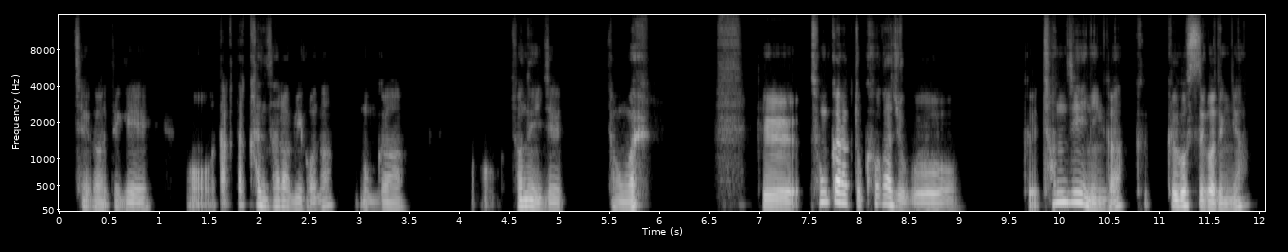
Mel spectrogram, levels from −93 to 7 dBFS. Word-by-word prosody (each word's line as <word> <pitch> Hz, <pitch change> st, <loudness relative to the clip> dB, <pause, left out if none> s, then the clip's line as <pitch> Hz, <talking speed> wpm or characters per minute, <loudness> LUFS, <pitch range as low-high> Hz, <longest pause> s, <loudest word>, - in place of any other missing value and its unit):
제가 95 Hz, 0 st, -6 dB
되게 90 Hz, -2 st, -3 dB, 0.4 s
어 -, -, -8 dB
딱딱한 135 Hz, -, -3 dB
사람이거나 115 Hz, 0 st, -5 dB, 0.3 s
뭔가 95 Hz, -1 st, -6 dB, 0.8 s
어 -, -, -17 dB, 0.2 s
저는 120 Hz, -1 st, +3 dB
이제 90 Hz, 0 st, -4 dB, 0.5 s
정말 100 Hz, 0 st, 0 dB, 1.2 s
그 105 Hz, -2 st, +4 dB, 0.2 s
손가락도 195 Hz, -3 st, +5 dB
커 160 Hz, -, -6 dB
가지고 90 Hz, -, +1 dB, 0.6 s
그 -, -, -5 dB
천지인인가 175 Hz, -, +3 dB
그 -, -, -19 dB, 0.2 s
그거 125 Hz, +1 st, +6 dB
쓰거든요. 105 Hz, -1 st, +1 dB
105 Hz, 220 characters per minute, -23 LUFS, 95-130 Hz, 1.2 s, 그거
